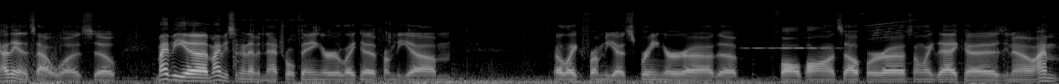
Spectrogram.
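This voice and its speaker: A man's voice: on the low side, bright, forceful tone. Rambling young man narrating his gameplay. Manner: rambling, many fillers and restarts. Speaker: let's play commentator. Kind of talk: casual gameplay commentary. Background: game music.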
